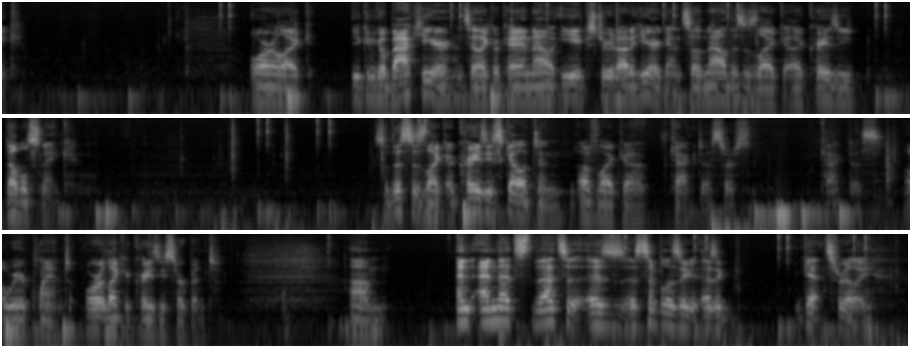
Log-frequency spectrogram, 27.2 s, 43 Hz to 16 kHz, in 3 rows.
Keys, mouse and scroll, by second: 6.1-7.4 typing, 11.4-12.8 typing, 23.8-26.9 typing.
